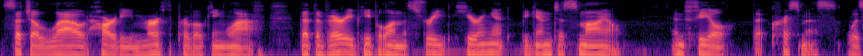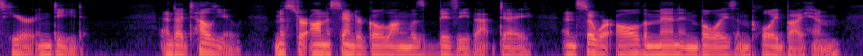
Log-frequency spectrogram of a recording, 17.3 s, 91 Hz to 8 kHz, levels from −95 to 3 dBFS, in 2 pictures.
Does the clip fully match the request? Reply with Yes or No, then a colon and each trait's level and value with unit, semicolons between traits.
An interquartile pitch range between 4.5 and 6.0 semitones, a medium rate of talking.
No: narrow, 2.6 semitones; average, 165 wpm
